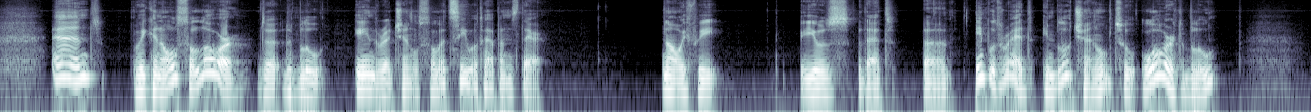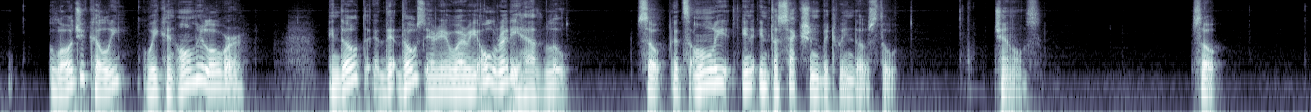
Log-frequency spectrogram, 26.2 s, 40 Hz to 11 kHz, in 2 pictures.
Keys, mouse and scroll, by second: 5.9-8.5 drag, 13.3-16.9 drag, 22.9 shift+super+F11.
